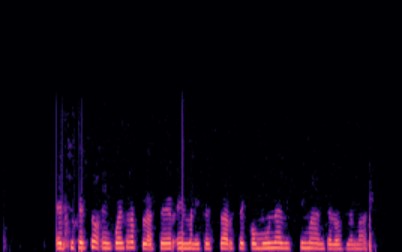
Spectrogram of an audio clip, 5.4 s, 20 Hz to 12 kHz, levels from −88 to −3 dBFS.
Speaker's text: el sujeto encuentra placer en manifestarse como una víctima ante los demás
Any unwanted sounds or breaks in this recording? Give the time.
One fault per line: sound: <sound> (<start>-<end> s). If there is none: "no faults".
no faults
